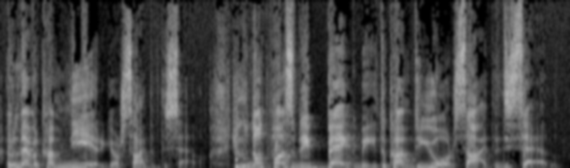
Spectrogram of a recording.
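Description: A woman's voice: mid-range voice, very animated, moderate pace, slightly rough, voice pushed up. A woman voicing a proud, spiteful, resolute man who hisses with loathing, in a narrated story.

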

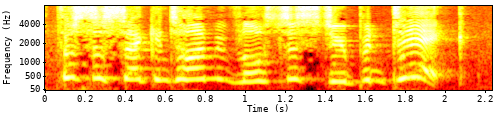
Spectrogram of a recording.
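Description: A woman acts out a melodramatic young man from a storybook, pitched high and swooping wildly. He complains in a whiny, indignant, theatrical way and gets exasperated easily. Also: big pitch swings, normal speed. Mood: angry.

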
